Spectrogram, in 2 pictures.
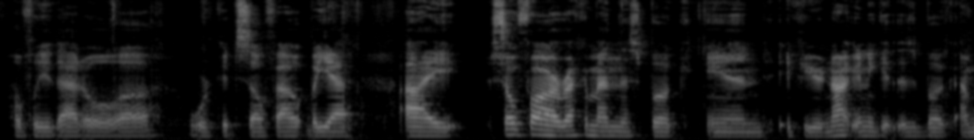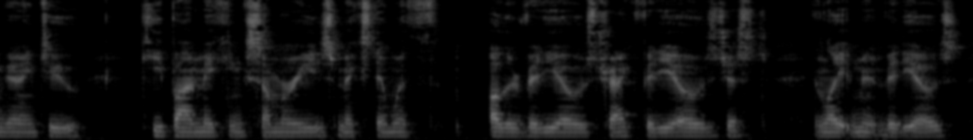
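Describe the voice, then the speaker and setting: Congested young man with gravelly voice. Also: on the low side, monotone, moderate pace, darkish tone. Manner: rambling, filler-heavy, earnest. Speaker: vlogger, athlete. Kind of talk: casual book summary vlog.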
